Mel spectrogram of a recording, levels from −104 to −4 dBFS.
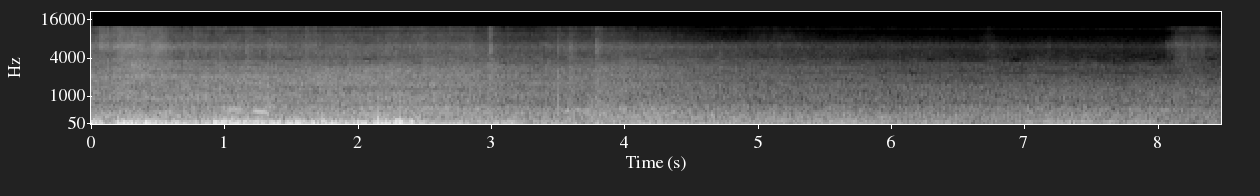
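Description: HE-AAC compression runs through the whole recording: the treble sounds rebuilt rather than captured, gritty and metallic, with nothing above about 12.3 kHz. This likely comes from spectral band replication copying lower bands upward, which fits a very low bitrate around 16 kbps.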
